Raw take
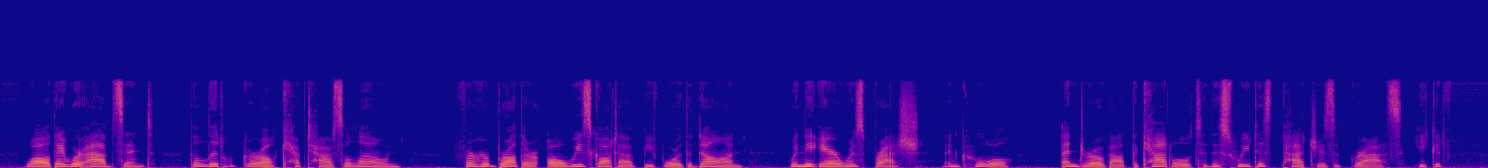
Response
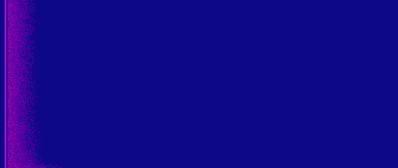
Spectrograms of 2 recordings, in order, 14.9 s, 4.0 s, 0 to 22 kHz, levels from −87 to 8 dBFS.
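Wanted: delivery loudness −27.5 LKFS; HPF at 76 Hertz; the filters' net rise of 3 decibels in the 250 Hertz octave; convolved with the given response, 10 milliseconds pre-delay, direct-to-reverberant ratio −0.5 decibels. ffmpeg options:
-filter_complex "[0:a]highpass=76,equalizer=frequency=250:width_type=o:gain=3.5,asplit=2[link_01][link_02];[1:a]atrim=start_sample=2205,adelay=10[link_03];[link_02][link_03]afir=irnorm=-1:irlink=0,volume=4.5dB[link_04];[link_01][link_04]amix=inputs=2:normalize=0,volume=-0.5dB"

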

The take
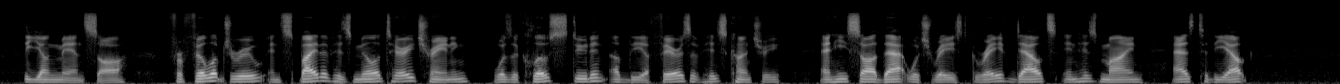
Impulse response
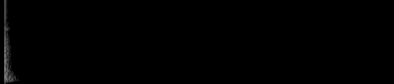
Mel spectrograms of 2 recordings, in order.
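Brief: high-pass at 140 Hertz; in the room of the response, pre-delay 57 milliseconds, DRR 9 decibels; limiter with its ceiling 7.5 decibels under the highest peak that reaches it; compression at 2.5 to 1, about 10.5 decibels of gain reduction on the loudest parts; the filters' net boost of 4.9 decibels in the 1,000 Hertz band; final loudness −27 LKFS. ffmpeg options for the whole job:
-filter_complex "[0:a]highpass=140,equalizer=frequency=1000:width_type=o:gain=7,acompressor=threshold=-28dB:ratio=2.5,alimiter=limit=-20dB:level=0:latency=1,asplit=2[link_01][link_02];[1:a]atrim=start_sample=2205,adelay=57[link_03];[link_02][link_03]afir=irnorm=-1:irlink=0,volume=-17.5dB[link_04];[link_01][link_04]amix=inputs=2:normalize=0,volume=6dB"

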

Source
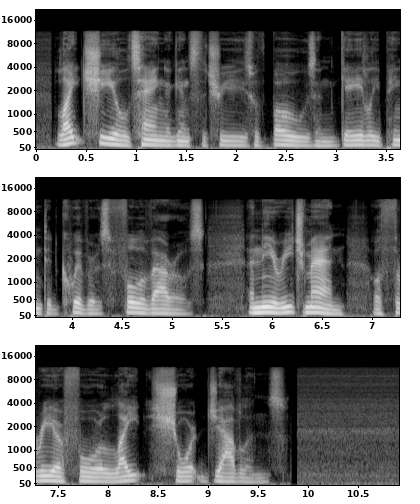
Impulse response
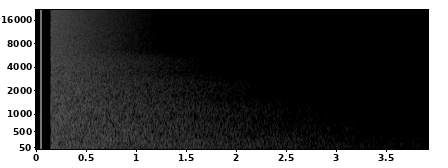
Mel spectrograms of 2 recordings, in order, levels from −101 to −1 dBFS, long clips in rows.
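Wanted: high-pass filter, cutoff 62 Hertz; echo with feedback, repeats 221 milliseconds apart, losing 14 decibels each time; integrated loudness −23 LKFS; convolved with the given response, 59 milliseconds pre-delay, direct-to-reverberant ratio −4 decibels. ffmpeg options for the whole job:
-filter_complex "[0:a]highpass=62,aecho=1:1:221|442:0.2|0.0399,asplit=2[link_01][link_02];[1:a]atrim=start_sample=2205,adelay=59[link_03];[link_02][link_03]afir=irnorm=-1:irlink=0,volume=6.5dB[link_04];[link_01][link_04]amix=inputs=2:normalize=0,volume=-6dB"

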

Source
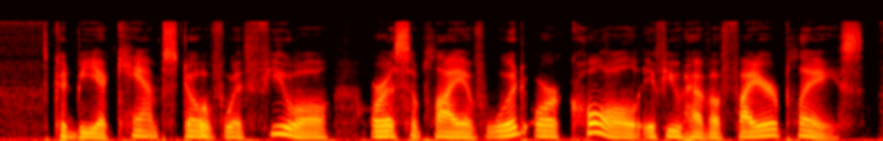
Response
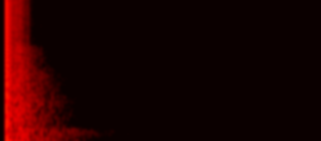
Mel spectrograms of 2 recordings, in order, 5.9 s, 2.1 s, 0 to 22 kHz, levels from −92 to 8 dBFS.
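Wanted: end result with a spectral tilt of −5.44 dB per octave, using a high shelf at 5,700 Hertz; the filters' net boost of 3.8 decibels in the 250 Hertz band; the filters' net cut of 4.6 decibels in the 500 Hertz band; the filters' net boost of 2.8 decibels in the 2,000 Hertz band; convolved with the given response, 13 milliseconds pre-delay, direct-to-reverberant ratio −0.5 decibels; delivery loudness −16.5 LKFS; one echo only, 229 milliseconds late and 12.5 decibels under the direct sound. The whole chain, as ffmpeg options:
-filter_complex "[0:a]equalizer=frequency=250:width_type=o:gain=7,equalizer=frequency=500:width_type=o:gain=-7.5,equalizer=frequency=2000:width_type=o:gain=4.5,highshelf=frequency=5700:gain=-6,aecho=1:1:229:0.237,asplit=2[link_01][link_02];[1:a]atrim=start_sample=2205,adelay=13[link_03];[link_02][link_03]afir=irnorm=-1:irlink=0,volume=-1dB[link_04];[link_01][link_04]amix=inputs=2:normalize=0,volume=8dB"

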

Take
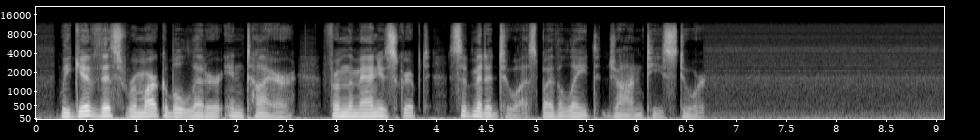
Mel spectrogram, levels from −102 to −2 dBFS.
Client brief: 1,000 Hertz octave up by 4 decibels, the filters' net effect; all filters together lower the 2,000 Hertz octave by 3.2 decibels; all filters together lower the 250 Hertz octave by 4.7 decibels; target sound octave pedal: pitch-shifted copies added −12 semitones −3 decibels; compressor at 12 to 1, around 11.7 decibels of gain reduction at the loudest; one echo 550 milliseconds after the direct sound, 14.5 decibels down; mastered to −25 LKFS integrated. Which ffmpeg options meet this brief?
ffmpeg -i in.wav -filter_complex "[0:a]equalizer=frequency=250:width_type=o:gain=-6.5,equalizer=frequency=1000:width_type=o:gain=7.5,equalizer=frequency=2000:width_type=o:gain=-7,acompressor=threshold=-26dB:ratio=12,aecho=1:1:550:0.188,asplit=2[link_01][link_02];[link_02]asetrate=22050,aresample=44100,atempo=2,volume=-3dB[link_03];[link_01][link_03]amix=inputs=2:normalize=0,volume=6dB" out.wav

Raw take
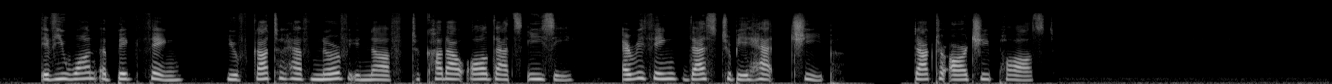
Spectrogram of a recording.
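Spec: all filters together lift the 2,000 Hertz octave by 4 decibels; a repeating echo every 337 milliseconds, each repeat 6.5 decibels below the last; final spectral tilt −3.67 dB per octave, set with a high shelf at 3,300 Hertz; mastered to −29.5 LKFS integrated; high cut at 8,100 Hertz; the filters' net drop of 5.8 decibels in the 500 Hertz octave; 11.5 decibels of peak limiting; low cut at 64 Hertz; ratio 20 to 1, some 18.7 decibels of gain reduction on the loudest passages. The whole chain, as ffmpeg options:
ffmpeg -i in.wav -af "highpass=64,lowpass=8100,equalizer=frequency=500:width_type=o:gain=-7,equalizer=frequency=2000:width_type=o:gain=4.5,highshelf=frequency=3300:gain=4,acompressor=threshold=-35dB:ratio=20,alimiter=level_in=7dB:limit=-24dB:level=0:latency=1,volume=-7dB,aecho=1:1:337|674|1011|1348|1685|2022:0.473|0.222|0.105|0.0491|0.0231|0.0109,volume=11.5dB" out.wav

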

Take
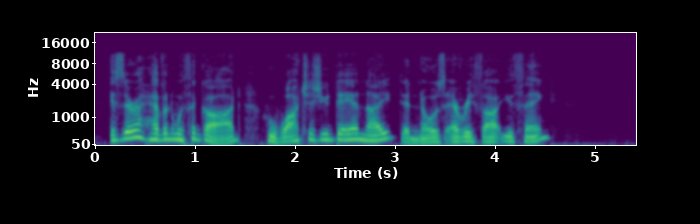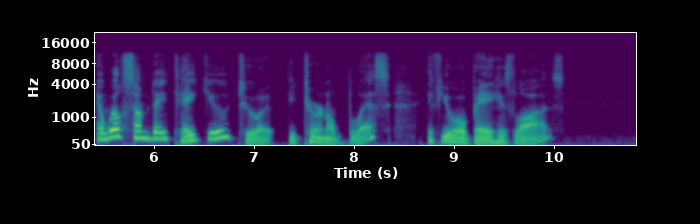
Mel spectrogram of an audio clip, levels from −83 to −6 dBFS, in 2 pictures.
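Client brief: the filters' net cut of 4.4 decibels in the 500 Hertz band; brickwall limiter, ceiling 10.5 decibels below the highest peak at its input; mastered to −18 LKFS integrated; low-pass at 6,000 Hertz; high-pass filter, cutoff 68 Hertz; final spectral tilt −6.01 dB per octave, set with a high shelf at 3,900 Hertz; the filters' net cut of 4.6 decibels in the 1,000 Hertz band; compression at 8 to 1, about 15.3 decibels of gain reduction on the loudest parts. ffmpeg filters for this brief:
ffmpeg -i in.wav -af "highpass=68,lowpass=6000,equalizer=frequency=500:width_type=o:gain=-4.5,equalizer=frequency=1000:width_type=o:gain=-5,highshelf=frequency=3900:gain=4.5,acompressor=threshold=-39dB:ratio=8,volume=29dB,alimiter=limit=-8.5dB:level=0:latency=1" out.wav

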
